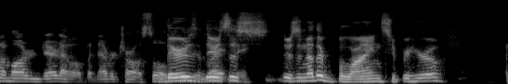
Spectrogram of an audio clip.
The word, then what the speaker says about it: Charles Soule: As an expert on Soul's Daredevil. As an expert. Doesn't even say his name right. It's Charles Soule, not Soul.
